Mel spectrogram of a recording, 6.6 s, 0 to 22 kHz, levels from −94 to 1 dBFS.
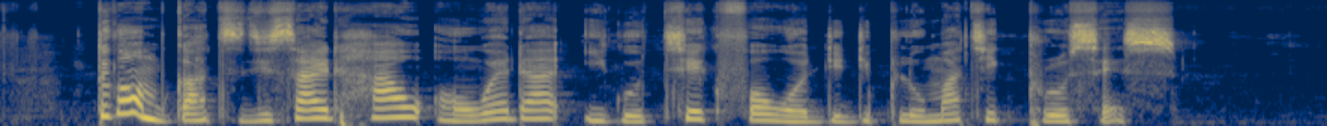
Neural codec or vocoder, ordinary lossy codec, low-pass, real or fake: none; none; none; real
